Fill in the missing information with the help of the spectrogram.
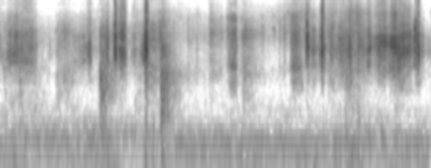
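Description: Close-up scuffling, scraping and tapping from a pug puppy playing right at the camera, with a few sharp clicks among the rustling.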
